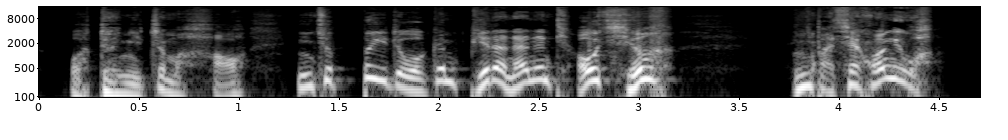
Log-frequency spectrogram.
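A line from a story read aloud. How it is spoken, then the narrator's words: Hysterical angry roar. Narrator (Chinese): 他愤怒地……歇斯底里地吼道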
